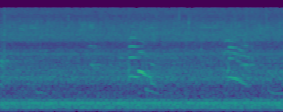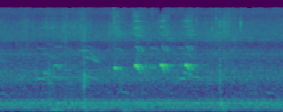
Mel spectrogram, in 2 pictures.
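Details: Ospreys in flight early in the morning, one landing on a perch; scattered sharp upslurred whistled chirps building into a rapid run of short high notes near the end, over a constant low rumbling background.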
